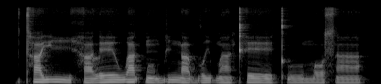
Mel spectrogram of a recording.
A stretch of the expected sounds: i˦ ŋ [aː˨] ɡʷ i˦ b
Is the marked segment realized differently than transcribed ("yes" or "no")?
yes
